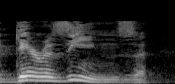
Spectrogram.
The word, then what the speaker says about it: Gerasenes: Honey, it's pronounced Gerasen.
